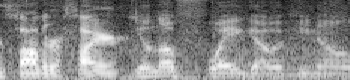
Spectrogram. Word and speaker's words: fuego: I have the headstone quest one where you hear Johnny Depp saying Padres del Fuego, so I know it's pronounced Fuego.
